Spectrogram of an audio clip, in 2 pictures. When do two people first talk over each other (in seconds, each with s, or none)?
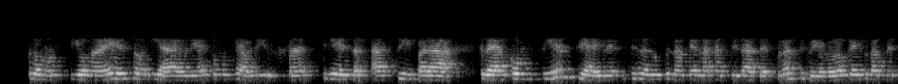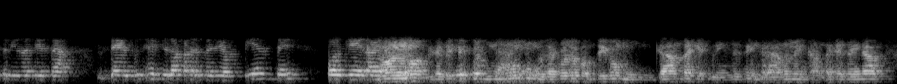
12.6 s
